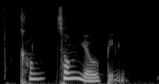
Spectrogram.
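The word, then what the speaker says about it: Kong Yu Bing (葱油饼): Marco Polo had something called, watch me butcher the name of this, Kong Yu Bing? – Kong Yu Bing. – Okay, cool. Mm-hmm.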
